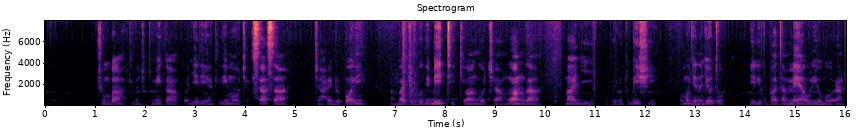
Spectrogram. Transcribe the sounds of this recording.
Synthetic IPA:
t͡ʃumbakinat͡ʃɔtumikakwa̰ːʄilijakilimɔt͡ʃaki̥sasa | t͡ʃahajdɾɔpɔni | ambat͡ʃɔɦuðiɓitʰikiwaŋɡɔt͡ʃa̰mwaŋɡamaʄi | viɾutuɓiʃi | pamɔʄana̰ʄɔtɔ | ilikupatamɛauliɔɓɔɾa̰

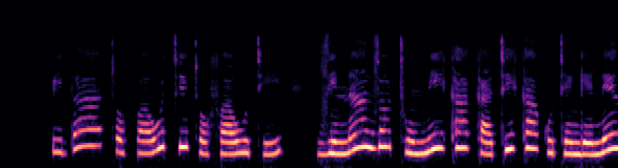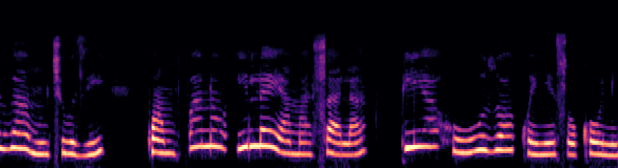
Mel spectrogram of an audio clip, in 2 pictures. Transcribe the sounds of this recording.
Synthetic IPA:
ɓiðaːtʰɔfautʰitʰɔfautʰi | zinazɔtʰumikakatikakutɛŋɡɛnɛzam̩t͡ʃuzi | kwam̩fanɔilɛjamasala | piahuuzwakwɛɲɛsɔkʰɔni

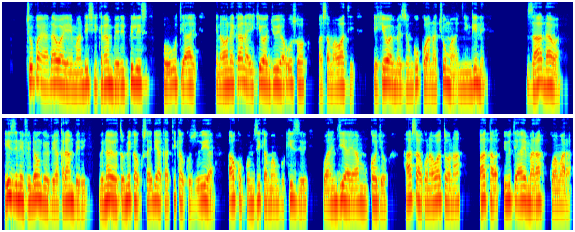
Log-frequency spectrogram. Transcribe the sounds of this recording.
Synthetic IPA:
t͡ʃupajaɗawaɛmandiʃikɾambɛɾipilis | ɔutiaj | inaɔnɛkanaikiwaʄuːjausɔ | wasamawatiː | kiwaimɛzuŋɡukwanat͡ʃumaɲiŋɡinɛ | zaɗawa | hiziniviɗɔŋɡɛvjakaɾambiɾi | vinavjɔtumikaku̥saiɗiakatikakuzuia | aukupum̩zikamaːmbukizi | wand͡ʒiajam̩kɔd͡ʒɔ | hasakunawatuwana | patajutiaimaɾakwamaɾa

